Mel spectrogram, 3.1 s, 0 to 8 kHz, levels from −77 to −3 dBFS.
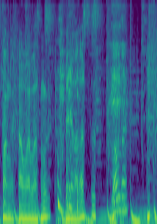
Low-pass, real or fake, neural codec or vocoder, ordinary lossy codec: none; real; none; none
